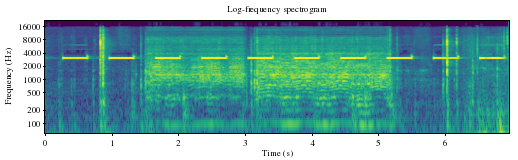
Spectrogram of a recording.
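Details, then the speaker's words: Nissan 240SX S14 (RB25) with newly installed JDM Ganador power mirrors, glass not yet fitted, working after the two black wires were swapped. Steady low motor whir for about three seconds between chime beeps, smooth travel with no grinding or clicking. "now I still don't put the glass in you hear that that's the mirror working"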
